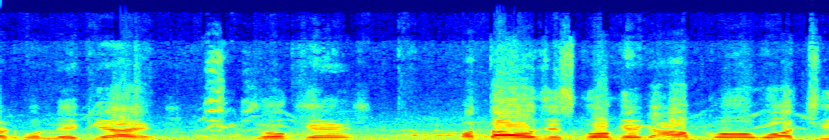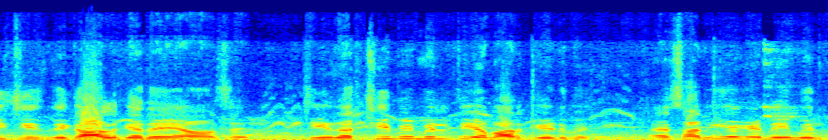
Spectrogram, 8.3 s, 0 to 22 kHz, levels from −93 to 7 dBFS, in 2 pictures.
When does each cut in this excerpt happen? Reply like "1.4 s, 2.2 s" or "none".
none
